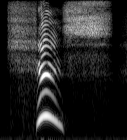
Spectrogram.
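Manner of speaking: sudden loud high "Jeez!"; surprised exclamation. Real, not acted. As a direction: yelp in shock at the tweet. Reaction to Dave's tweet.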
